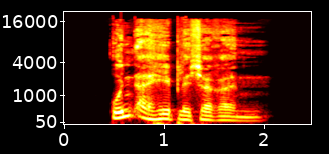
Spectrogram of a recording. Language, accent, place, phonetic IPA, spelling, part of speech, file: German, Germany, Berlin, [ˈʊnʔɛɐ̯heːplɪçəʁən], unerheblicheren, adjective, De-unerheblicheren.ogg
- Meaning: inflection of unerheblich: 1. strong genitive masculine/neuter singular comparative degree 2. weak/mixed genitive/dative all-gender singular comparative degree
